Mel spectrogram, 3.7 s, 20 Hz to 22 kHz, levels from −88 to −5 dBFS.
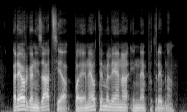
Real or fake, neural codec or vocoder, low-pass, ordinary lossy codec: fake; autoencoder, 48 kHz, 128 numbers a frame, DAC-VAE, trained on Japanese speech; 19.8 kHz; none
